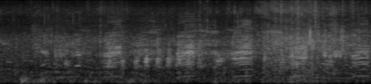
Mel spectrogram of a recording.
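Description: Peking ducks on a large duck farm in Noakhali, Bangladesh, a dense crowd of overlapping quacks and honks, continuous and close, with a voice faintly mixed in.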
